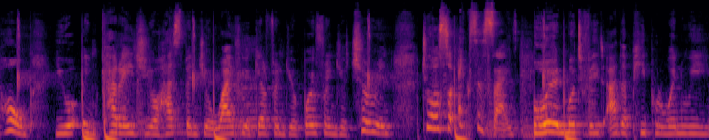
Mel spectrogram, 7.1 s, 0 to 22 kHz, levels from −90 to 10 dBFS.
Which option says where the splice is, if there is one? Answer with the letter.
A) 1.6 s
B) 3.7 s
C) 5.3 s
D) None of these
C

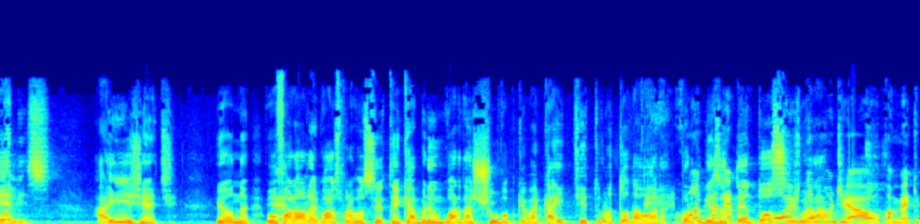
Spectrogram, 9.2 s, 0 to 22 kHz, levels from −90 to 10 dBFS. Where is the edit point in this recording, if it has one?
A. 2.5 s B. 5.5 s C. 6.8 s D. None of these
C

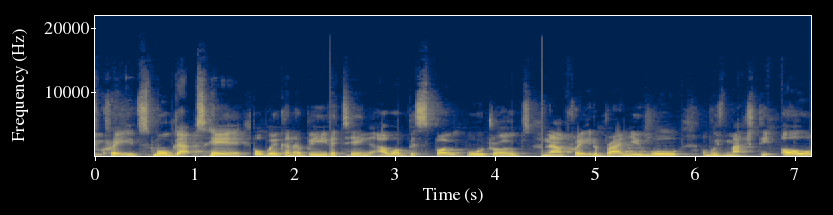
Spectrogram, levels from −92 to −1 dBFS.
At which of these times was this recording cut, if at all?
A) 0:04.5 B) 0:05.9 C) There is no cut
A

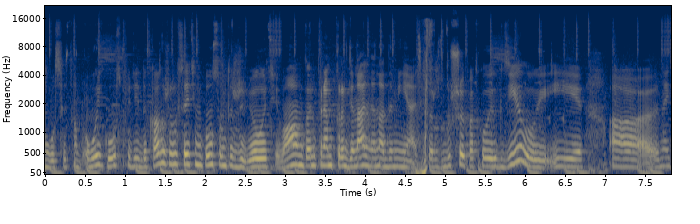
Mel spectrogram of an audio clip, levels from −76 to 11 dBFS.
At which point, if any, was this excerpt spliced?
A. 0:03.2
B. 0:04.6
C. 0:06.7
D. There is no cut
B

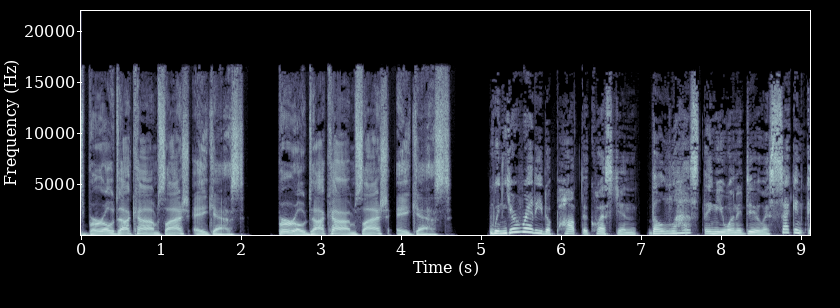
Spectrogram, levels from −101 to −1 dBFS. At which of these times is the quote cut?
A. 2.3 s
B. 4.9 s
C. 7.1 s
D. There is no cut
B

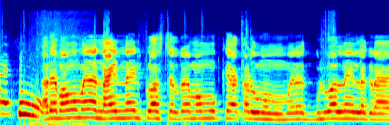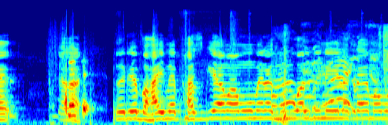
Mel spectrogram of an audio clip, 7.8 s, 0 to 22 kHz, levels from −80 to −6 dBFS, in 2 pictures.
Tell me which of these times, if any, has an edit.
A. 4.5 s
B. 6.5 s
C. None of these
A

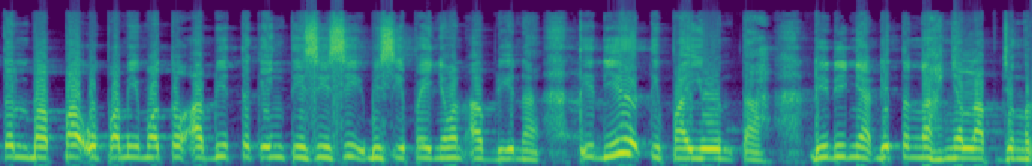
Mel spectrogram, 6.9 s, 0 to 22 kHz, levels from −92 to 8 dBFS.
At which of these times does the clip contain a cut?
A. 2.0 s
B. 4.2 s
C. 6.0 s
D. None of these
D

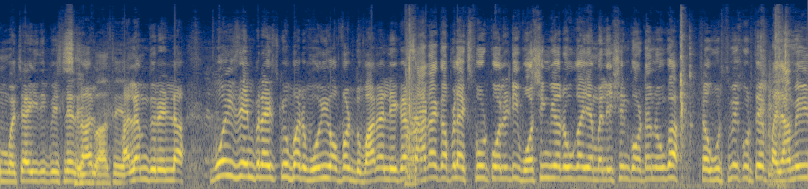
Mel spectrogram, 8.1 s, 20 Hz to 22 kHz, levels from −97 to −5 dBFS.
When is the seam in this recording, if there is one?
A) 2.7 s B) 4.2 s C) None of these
B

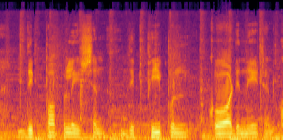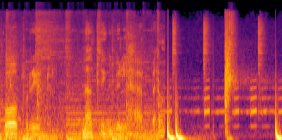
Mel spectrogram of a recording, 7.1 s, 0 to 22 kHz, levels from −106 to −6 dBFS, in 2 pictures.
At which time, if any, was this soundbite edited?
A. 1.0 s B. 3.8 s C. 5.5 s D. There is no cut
C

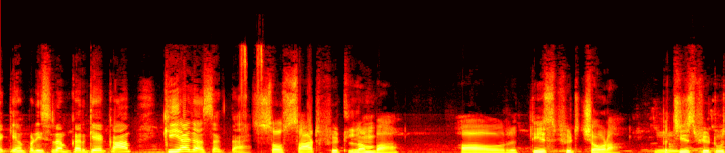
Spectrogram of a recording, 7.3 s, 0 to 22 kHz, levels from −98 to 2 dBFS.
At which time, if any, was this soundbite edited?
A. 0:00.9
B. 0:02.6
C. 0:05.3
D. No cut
B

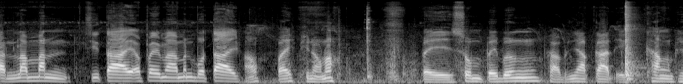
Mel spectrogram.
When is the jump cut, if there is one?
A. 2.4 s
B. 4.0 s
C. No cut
A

